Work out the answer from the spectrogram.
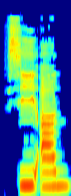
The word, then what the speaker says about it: Xi'an: 西安 became the capital of China a few centuries before the Common Era, under the first emperor of China. Notice that the X is pronounced as sh.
